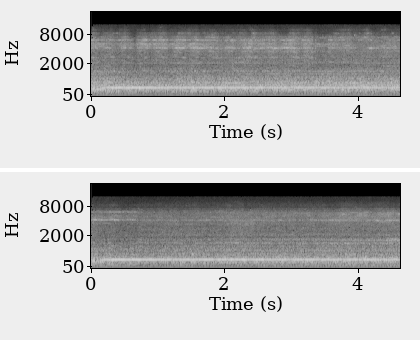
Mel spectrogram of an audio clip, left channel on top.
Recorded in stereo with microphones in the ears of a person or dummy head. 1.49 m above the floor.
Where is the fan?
70° left (ahead or behind), 1.2 m.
